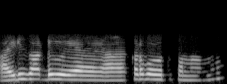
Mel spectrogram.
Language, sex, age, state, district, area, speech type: Telugu, male, 18-30, Andhra Pradesh, Guntur, urban, conversation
